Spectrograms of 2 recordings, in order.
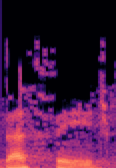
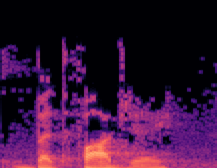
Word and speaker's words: Bethphage: And the first one, when we say it in English, we say Bethphage, but that's not actually how it's pronounced. It's Betphage. It's a Hebrew word.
